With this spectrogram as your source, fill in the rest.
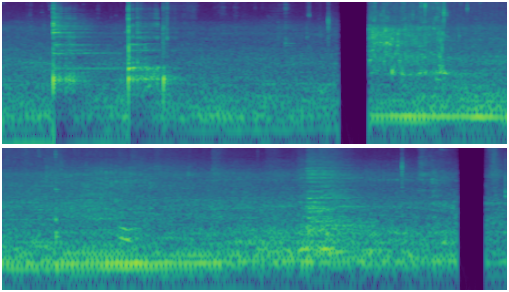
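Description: Water pours and trickles into a container to soak ingredients for sannas, a steady liquid splashing lasting several seconds, with sharp knocks and handling clatter near the start and a short gap midway.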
